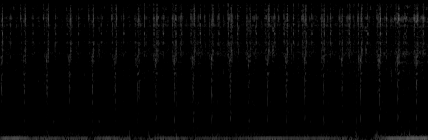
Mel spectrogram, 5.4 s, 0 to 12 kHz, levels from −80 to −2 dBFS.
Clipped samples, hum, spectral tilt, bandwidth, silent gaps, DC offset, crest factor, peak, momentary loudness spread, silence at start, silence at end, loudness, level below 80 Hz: under 0.1%; none; 0.5 dB/octave; 11.5 kHz; none; under 0.1%; 26 dB; -30 dBFS; 6 LU; 0 s; 0 s; -53 LUFS; -66 dBFS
